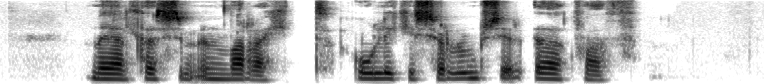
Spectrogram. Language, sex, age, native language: Icelandic, female, 40-49, Icelandic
